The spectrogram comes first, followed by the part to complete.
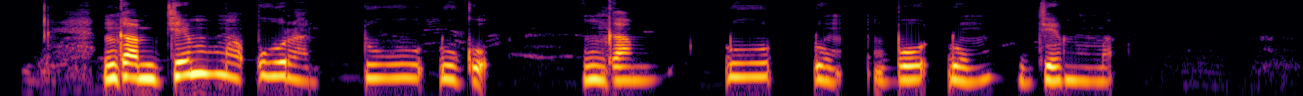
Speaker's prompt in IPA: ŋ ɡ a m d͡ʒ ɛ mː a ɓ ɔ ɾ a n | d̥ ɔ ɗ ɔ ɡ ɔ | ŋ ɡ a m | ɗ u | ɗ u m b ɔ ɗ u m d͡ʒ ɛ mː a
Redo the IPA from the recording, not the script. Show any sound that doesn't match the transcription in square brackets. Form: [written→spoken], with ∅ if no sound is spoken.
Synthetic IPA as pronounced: ŋ ɡ a m d͡ʒ ɛ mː a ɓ [ɔ→u] ɾ a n | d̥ [ɔ→u] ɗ [ɔ→u] ɡ ɔ | ŋ ɡ a m | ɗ u | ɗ u m b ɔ ɗ u m d͡ʒ ɛ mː a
